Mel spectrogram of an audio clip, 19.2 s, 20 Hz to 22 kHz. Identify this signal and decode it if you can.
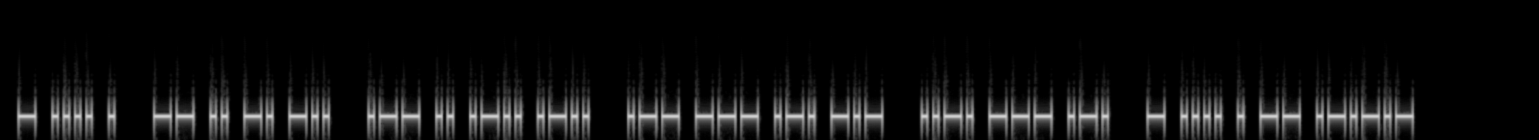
Morse code, heard as a keyed tone, about 17 wpm, 700 Hz. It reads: THE MIND WILL WORK FOR THEM.
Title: Sentences from Top 1000 Words - Review Part 5 - 17wpm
